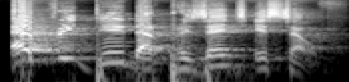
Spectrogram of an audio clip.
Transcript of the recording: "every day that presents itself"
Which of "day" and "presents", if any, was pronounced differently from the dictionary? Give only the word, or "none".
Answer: none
